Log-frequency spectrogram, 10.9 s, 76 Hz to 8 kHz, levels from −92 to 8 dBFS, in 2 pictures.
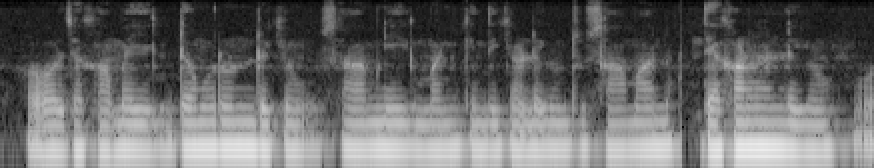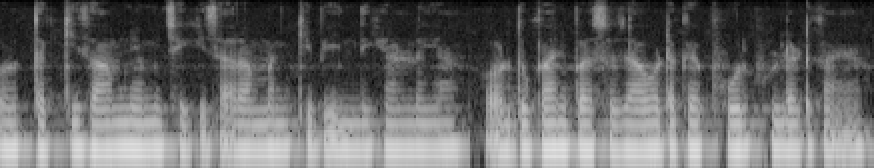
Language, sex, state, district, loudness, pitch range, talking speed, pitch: Garhwali, male, Uttarakhand, Tehri Garhwal, -17 LUFS, 130-135 Hz, 155 wpm, 135 Hz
